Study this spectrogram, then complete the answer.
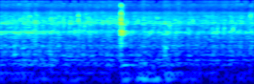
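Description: Milk cream (malai) cooks down in a pan into ghee, giving a soft, continuous bubbling sizzle with one brief clink partway through.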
